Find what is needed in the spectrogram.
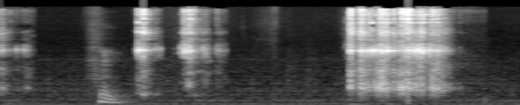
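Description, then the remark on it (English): A few sharp plastic clicks as four eight-sided dice are scooped up, then a dense rattle of the dice tumbling across a table for about a second. No one speaks. “Hold on, I just have to find the dice.”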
